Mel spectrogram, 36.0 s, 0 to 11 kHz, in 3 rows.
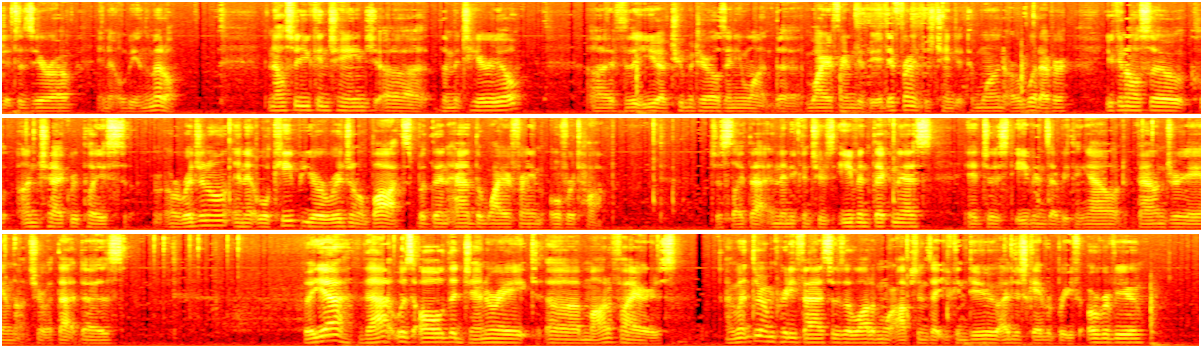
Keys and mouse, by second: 9.5-13.4 drag, 14.4-14.8 middle drag, 18.8-20.9 middle drag, 20.0 click, 21.1-21.8 middle drag, 21.4 click, 21.6 click, 30.7-32.0 middle drag, 32.0-33.2 drag, 33.7 x.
